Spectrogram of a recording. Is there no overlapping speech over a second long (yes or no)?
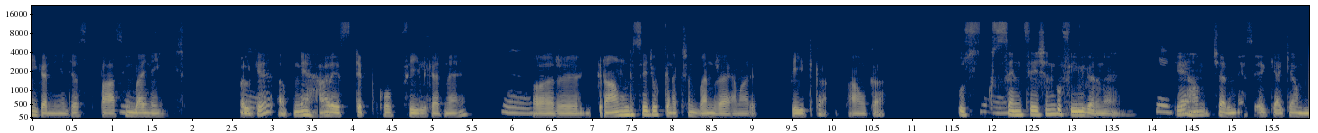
yes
